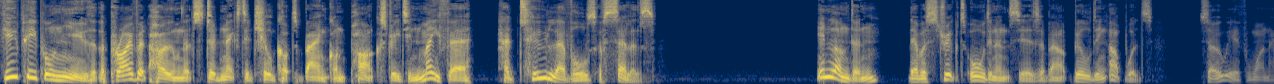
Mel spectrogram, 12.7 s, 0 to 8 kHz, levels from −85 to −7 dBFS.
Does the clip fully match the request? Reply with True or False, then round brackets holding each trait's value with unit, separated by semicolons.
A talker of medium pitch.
False (205 Hz)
